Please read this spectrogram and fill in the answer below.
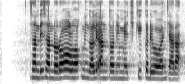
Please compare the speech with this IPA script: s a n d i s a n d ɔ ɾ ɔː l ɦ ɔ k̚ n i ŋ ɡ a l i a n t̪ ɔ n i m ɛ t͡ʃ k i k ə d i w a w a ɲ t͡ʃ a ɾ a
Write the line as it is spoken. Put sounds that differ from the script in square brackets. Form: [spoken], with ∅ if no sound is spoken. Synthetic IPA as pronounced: s a n d i s a n d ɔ ɾ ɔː l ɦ ɔ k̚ n i ŋ ɡ a l i a n t̪ ɔ n i m ɛ t͡ʃ k i k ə d i w a w a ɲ t͡ʃ a ɾ a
